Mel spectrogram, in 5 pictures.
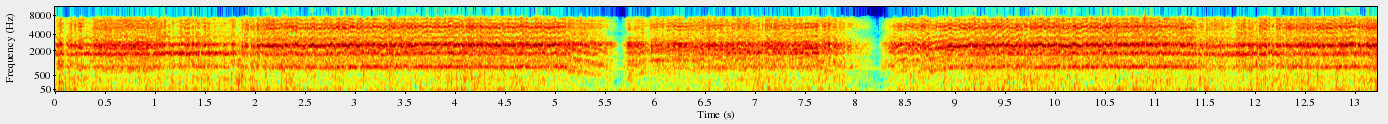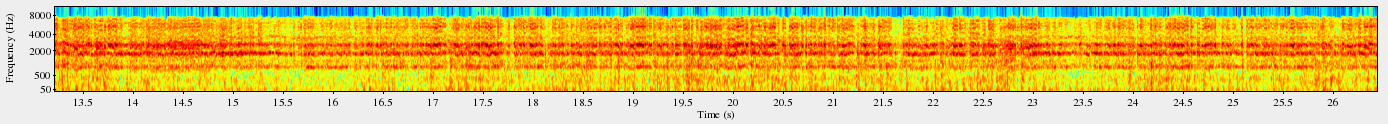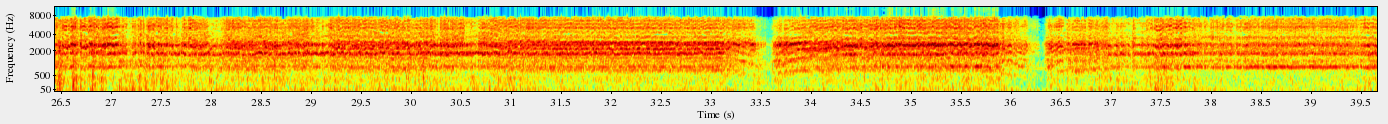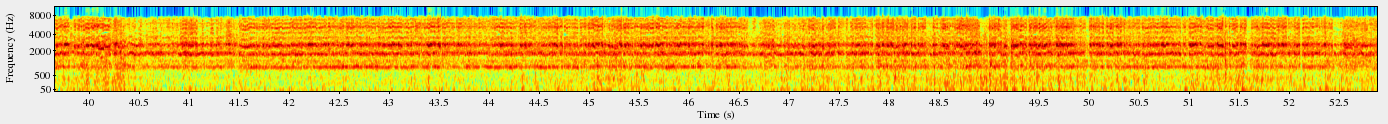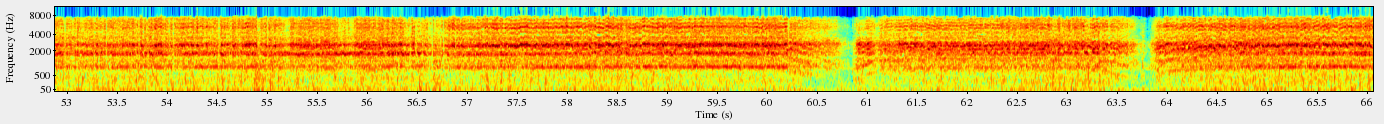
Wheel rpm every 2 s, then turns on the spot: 220, 210, 150, 160, 160, 220, 220, 220, 230, 230, 230, 230, 230, 230, 220, 220, 160, 180, 180, 230, 220, 230, 230, 230, 230, 230, 230, 230, 220, 200, 130, 160, 200.
none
